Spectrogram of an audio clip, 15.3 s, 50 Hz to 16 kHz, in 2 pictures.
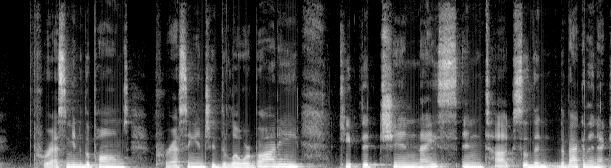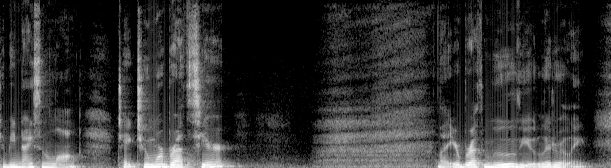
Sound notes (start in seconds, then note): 11.5 breathing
